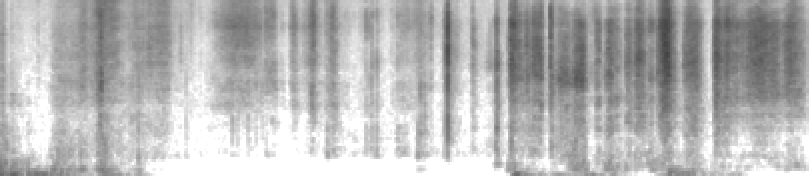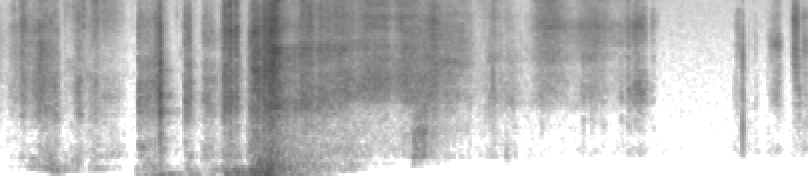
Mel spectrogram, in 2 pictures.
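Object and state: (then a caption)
Glossy paper book pages scratched and tapped. Fingertips and short nails scratch and tap the glossy printed paper pages of an open Ladybird picture dictionary as the pages are turned. The sound is a quiet, bright, scratchy rustling, broken by irregular soft taps and short swishes from the turning pages, and it trails off to near silence at the end.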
